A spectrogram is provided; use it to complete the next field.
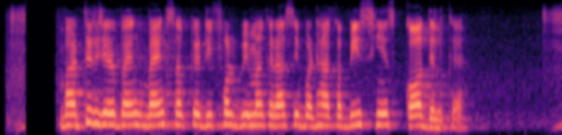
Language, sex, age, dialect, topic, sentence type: Magahi, female, 56-60, Western, banking, statement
